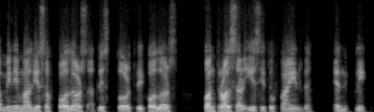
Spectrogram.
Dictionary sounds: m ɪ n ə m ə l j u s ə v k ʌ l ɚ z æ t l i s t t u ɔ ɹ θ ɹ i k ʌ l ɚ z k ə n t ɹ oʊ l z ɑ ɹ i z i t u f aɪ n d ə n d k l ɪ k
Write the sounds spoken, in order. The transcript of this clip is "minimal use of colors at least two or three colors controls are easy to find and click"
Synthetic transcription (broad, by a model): m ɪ n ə m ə l j u s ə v k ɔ l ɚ s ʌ t l i s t t u ɔ ɹ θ ɹ i k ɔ l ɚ s k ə n t ɹ oʊ l s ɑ ɹ i s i t u f aɪ n d ə n d k l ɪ k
